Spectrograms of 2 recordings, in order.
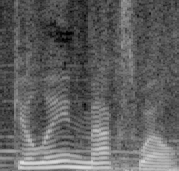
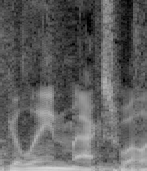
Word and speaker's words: Ghislaine: So how do you pronounce her name? Ghislaine Maxwell. Ghislaine Maxwell.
